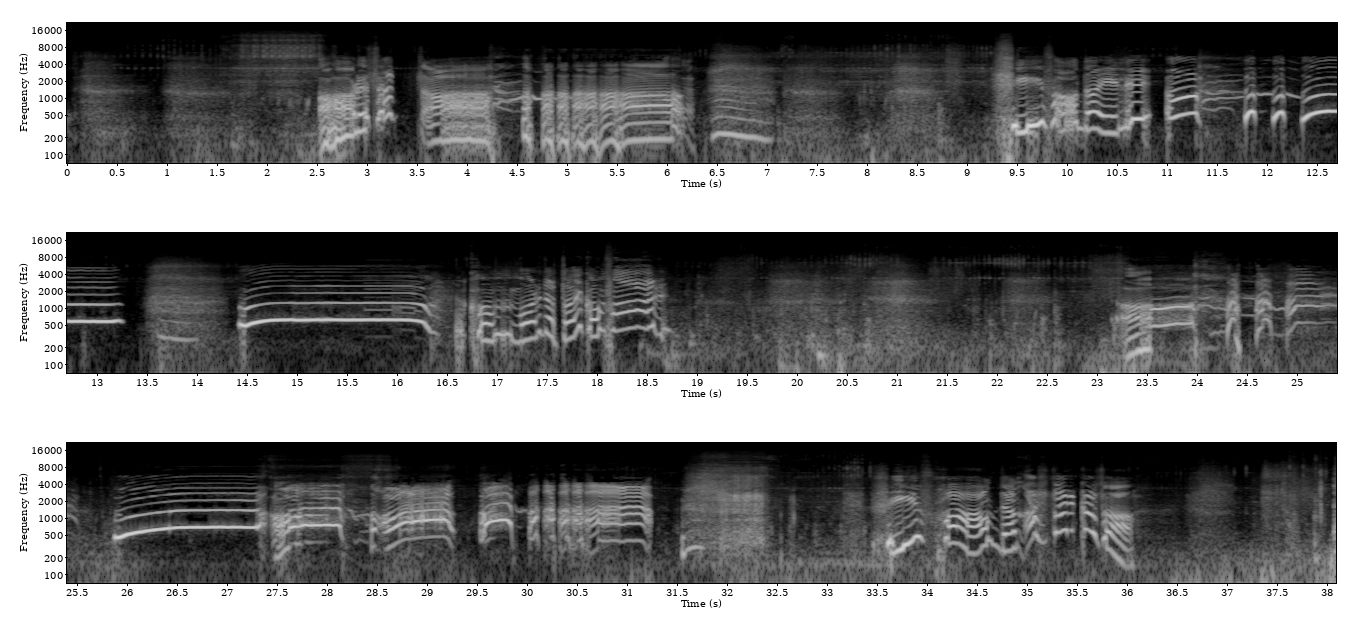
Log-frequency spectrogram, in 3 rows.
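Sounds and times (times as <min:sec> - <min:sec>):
man exclaiming and groaning: 0:02.6 - 0:04.4, 0:23.2 - 0:24.2, 0:25.9 - 0:29.8
breathy intake: 0:06.4 - 0:09.4, 0:31.6 - 0:33.6.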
